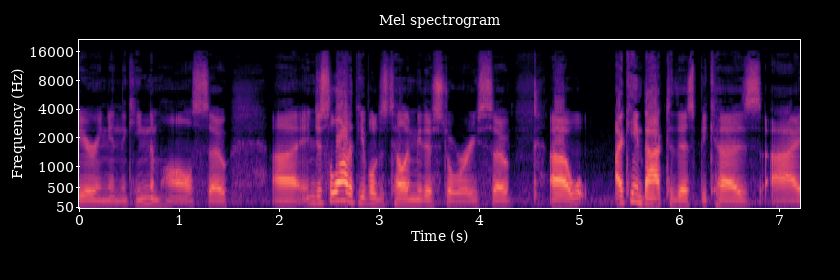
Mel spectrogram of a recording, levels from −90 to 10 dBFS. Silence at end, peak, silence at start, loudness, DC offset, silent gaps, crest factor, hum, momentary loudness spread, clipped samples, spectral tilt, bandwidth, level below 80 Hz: 0 s; -8 dBFS; 0 s; -23 LUFS; under 0.1%; none; 16 dB; none; 12 LU; under 0.1%; -4 dB/octave; 16.5 kHz; -68 dBFS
